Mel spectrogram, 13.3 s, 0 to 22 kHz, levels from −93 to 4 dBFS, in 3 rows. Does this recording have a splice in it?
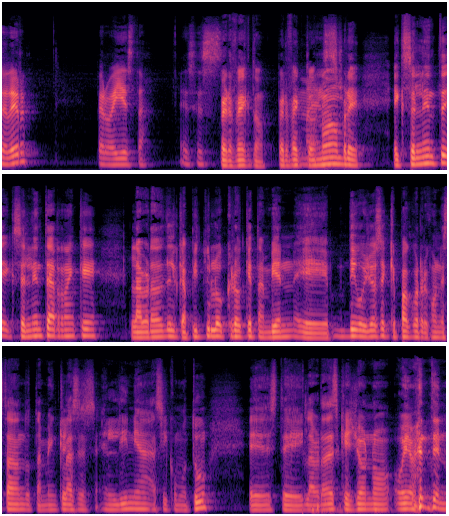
yes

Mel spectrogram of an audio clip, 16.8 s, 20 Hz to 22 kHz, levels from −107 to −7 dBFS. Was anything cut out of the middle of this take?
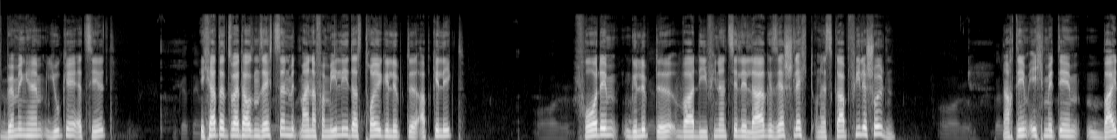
no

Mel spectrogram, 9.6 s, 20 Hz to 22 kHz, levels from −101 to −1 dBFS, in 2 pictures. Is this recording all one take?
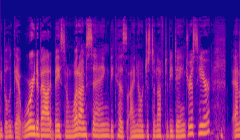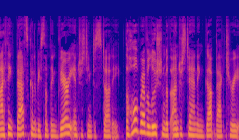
no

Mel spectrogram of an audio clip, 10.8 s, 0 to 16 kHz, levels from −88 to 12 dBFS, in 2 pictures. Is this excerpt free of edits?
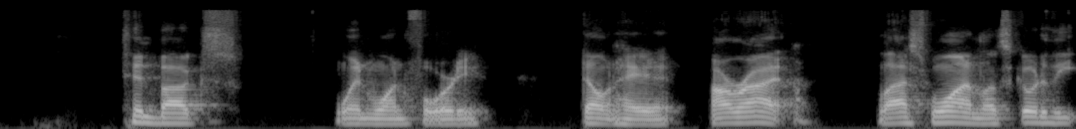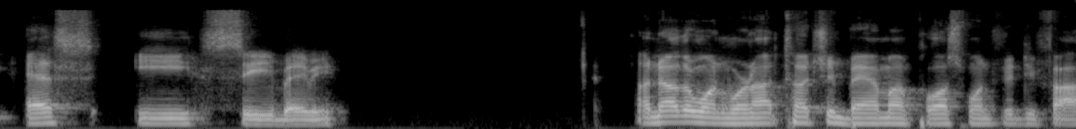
no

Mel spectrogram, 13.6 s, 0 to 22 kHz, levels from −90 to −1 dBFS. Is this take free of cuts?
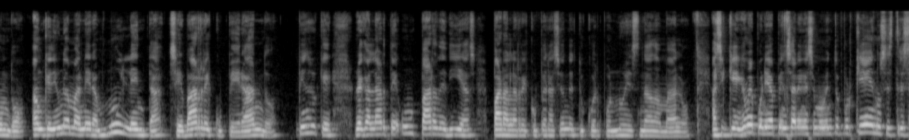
no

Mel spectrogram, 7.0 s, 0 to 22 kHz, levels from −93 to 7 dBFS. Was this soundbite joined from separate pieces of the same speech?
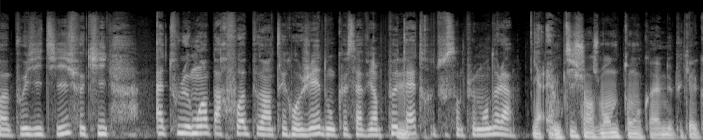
no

